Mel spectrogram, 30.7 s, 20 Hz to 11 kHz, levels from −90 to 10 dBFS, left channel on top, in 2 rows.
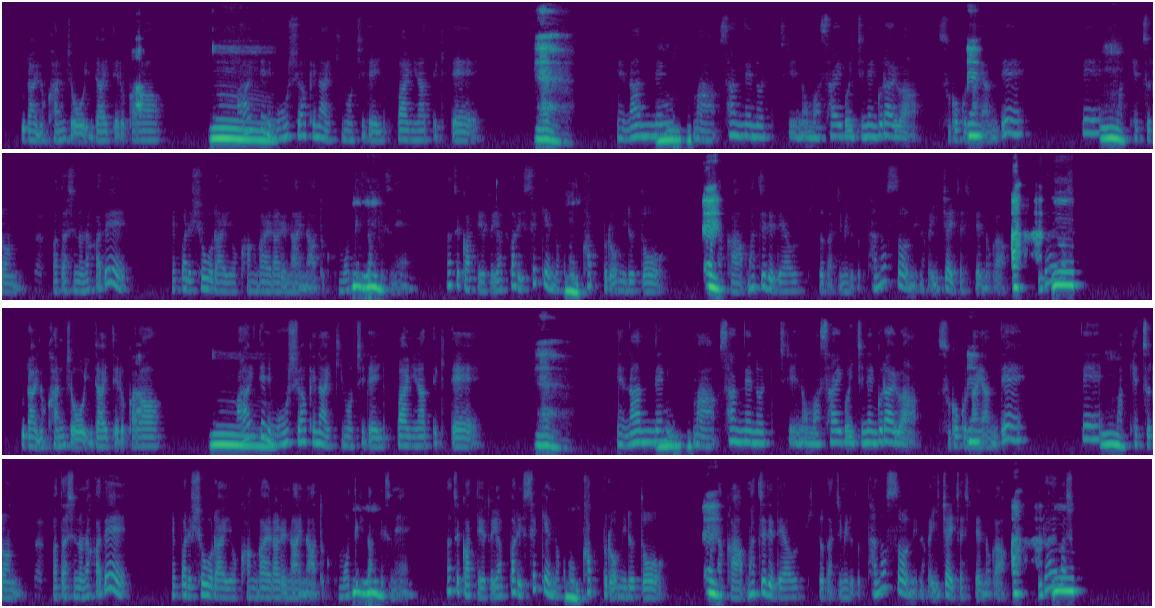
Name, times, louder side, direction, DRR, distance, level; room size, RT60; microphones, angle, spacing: voice 1, 0.3-2.1 3.1-5.7 6.0-6.4 8.2-8.9 9.2-10.2 10.5-12.2 12.5-13.6 14.4-14.9 15.2-17.0 17.7-19.5 19.8-20.8 21.3-22.8 23.1-24.2 25.1-26.0 26.3-28.7 29.2-29.6, right 4 dB, 55° right, 0.9 m, -44 dB
voice 2, 2.8-3.6 7.1-7.6 8.7-9.0 12.9-13.1 14.6-15.0 20.0-20.5 22.8-23.0 24.7-24.9 28.8-29.6, left 4 dB, 60° left, 0.5 m, -30 dB
12.0 x 4.5 x 4.1 m
head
